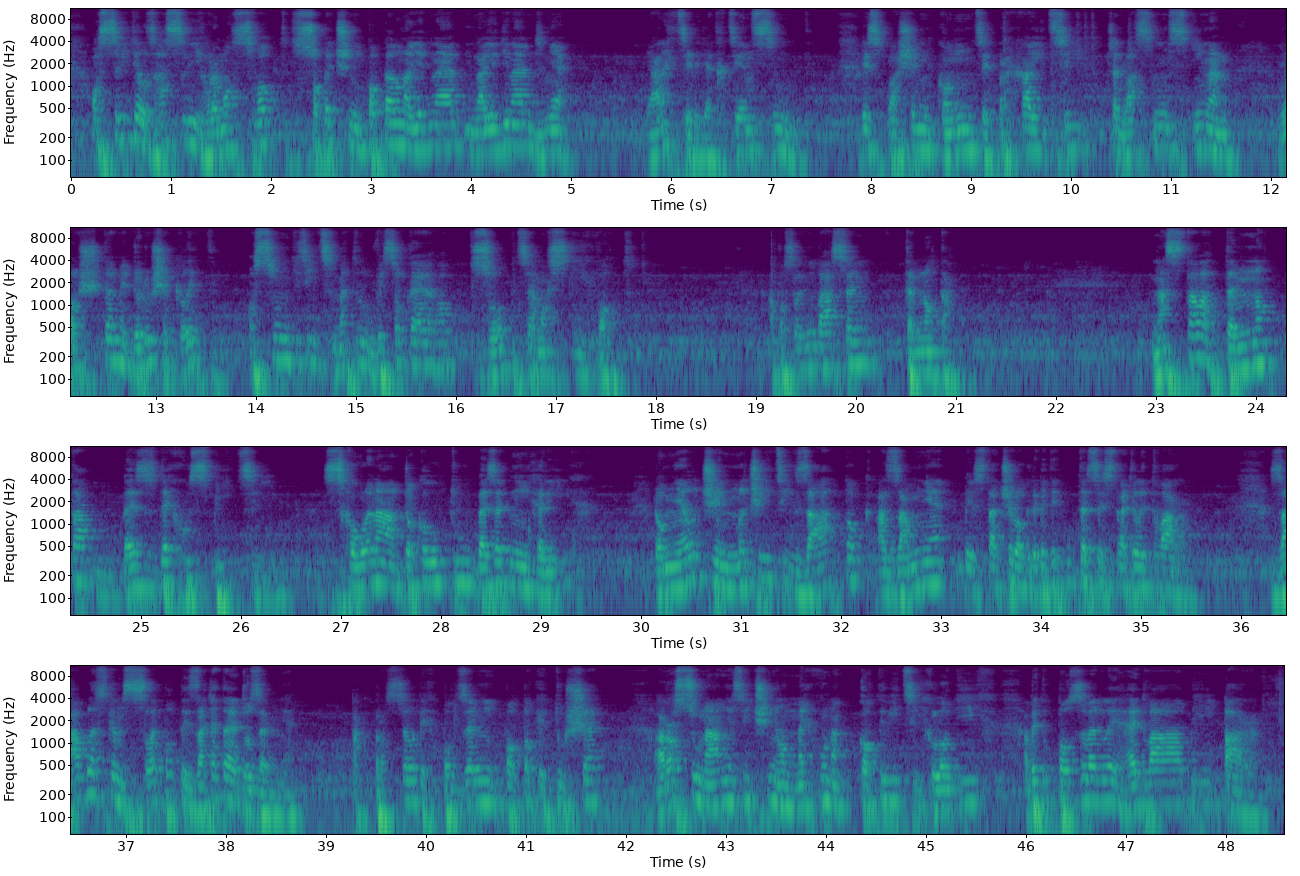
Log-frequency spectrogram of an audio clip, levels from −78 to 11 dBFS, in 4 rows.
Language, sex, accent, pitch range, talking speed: Czech, male, native, 105-140 Hz, 105 wpm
